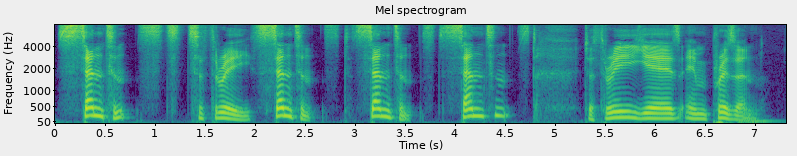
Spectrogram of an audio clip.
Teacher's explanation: Remember that after a s, the D is pronounced t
